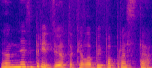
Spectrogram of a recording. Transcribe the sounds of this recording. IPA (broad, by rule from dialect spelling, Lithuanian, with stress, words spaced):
ɪr ˈɐn nʲɛˈzʲbʲrʲɪd͡zʲɪjoː toːˈkʲɛ lˠɐˈbɐɪ pɐprɐˈstɐ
